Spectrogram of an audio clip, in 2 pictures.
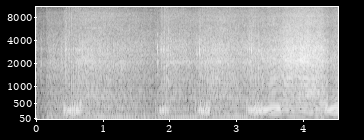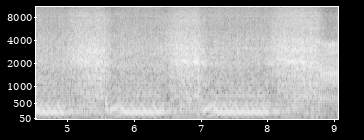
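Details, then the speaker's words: Suzuki Verza motorcycle run without air filter, blipped at low rpm: revs hang and sag unevenly, lean stumble since excess air leaves mixture short of fuel at low rpm; retuning would sacrifice top end. "ini enggak pakai filter itu ngaruh banget ke RPM bawahnya karena apa lixing udaranya itu over Pak di bawah sehingga jadi kayak kurang bahan bakar"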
